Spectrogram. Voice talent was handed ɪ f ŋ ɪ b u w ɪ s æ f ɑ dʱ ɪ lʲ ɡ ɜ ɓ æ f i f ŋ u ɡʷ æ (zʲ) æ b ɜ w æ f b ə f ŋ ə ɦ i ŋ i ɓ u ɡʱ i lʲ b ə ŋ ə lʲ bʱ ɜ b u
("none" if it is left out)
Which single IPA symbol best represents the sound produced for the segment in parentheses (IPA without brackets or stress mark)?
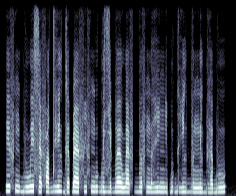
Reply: zʲ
